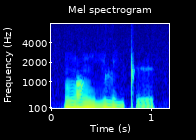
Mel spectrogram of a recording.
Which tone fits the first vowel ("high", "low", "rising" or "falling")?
high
